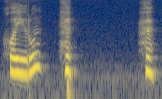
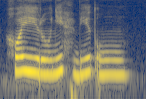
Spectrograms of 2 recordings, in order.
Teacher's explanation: при слитном чтении двух слов, если у нас первое слово заканчивается на танвин, неважно на какой танвин, ан, ин, ун, а второе слово начинается с сукуна, то в этом случае нам нужно к танвину добавить кесру.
